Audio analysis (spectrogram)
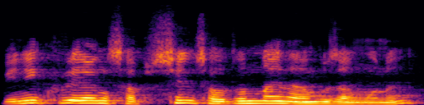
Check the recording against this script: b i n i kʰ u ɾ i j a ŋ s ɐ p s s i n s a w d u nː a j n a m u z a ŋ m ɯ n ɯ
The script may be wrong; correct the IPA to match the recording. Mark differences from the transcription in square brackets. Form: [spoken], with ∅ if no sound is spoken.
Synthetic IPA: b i n i kʰ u ɾ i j a ŋ s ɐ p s s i n s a w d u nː a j n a m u z a ŋ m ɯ n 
